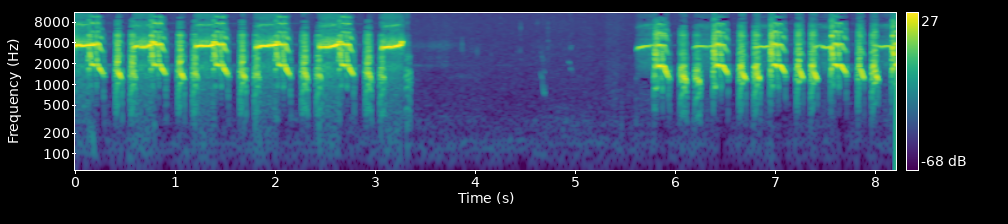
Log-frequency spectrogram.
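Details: Grey francolin gives loud, harsh, piercing phrases in fast succession, each a high whistle dropping into squealing notes. A silent gap of about two seconds follows, then an equally vigorous burst of repeated phrases.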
